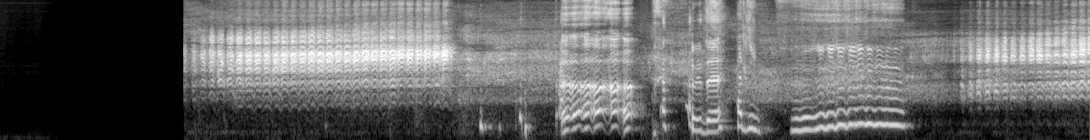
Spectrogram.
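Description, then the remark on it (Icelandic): A YouTube recording of a common snipe's winnowing plays as a steady, fluttering, bleat-like hum that runs continuously and fairly loud, while people talk and laugh over the middle of it. “Vá, hrossagaugur hljóð er eitthvað sem er til á YouTube.”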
